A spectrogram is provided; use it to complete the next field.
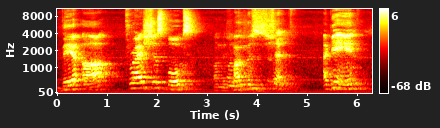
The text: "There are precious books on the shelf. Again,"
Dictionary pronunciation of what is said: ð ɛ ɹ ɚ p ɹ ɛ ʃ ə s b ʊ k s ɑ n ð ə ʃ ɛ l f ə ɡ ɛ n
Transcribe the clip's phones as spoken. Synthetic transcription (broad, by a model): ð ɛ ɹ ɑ p ɹ ɛ ʃ ə s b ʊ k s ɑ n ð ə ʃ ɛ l ə ɡ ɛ n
